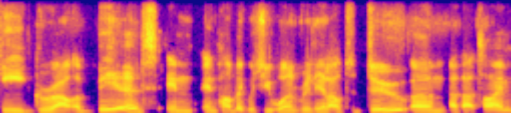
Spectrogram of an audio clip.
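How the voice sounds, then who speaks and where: A man with an English accent speaks at a moderate pace with hardly any pauses. His medium pitch shows ordinary variation, and the sound is dry and close with no echo. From England. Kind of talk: casual chat.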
